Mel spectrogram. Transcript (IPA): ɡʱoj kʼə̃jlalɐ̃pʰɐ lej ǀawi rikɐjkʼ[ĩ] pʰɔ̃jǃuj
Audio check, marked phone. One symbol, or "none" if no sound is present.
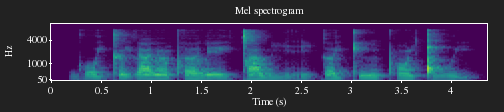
ĩ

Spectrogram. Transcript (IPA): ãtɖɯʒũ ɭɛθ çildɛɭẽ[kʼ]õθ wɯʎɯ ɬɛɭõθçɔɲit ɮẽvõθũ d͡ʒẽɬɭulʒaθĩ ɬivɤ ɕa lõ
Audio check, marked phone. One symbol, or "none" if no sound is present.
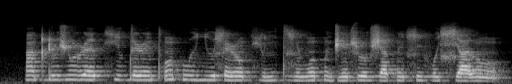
tʼ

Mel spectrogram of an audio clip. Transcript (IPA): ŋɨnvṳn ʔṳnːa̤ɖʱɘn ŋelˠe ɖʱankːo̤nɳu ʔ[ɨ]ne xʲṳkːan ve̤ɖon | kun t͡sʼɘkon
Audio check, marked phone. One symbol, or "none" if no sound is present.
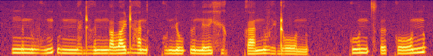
ɨ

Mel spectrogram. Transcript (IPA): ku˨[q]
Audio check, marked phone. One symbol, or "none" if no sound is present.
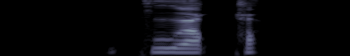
q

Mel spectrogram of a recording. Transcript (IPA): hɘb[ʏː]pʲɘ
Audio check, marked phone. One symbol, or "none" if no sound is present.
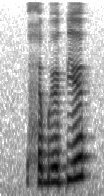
ʏː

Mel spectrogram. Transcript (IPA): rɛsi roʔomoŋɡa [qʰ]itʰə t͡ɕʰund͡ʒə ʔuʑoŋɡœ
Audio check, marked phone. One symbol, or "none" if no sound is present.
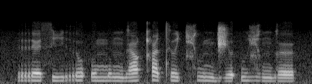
qʰ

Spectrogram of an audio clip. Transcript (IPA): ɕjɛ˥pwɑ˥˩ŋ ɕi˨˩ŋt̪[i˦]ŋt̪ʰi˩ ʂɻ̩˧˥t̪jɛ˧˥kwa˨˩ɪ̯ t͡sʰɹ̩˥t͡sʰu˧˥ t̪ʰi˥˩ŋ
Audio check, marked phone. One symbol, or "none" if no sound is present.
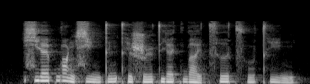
i˦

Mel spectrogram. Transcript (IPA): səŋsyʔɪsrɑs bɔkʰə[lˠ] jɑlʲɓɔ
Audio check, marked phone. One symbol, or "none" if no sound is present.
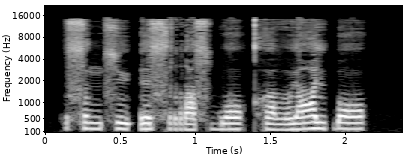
lˠ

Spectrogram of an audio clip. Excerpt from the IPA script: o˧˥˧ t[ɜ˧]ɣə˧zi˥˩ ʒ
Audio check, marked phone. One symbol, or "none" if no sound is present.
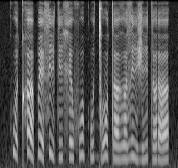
ɜ˧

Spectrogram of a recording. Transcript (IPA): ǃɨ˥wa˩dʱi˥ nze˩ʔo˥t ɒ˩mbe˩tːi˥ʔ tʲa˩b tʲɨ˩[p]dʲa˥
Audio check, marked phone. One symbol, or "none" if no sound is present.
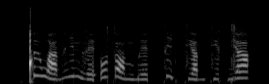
t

